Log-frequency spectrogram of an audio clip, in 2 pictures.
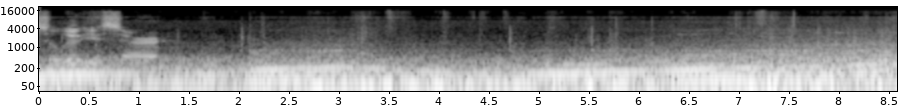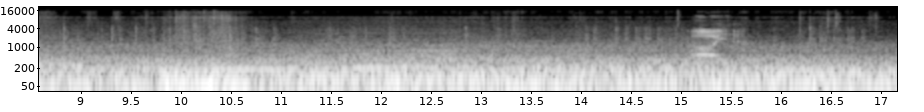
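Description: A car engine hums and revs up and down through the gears.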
